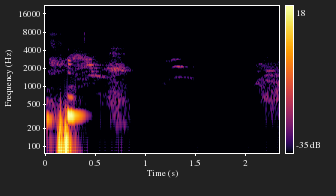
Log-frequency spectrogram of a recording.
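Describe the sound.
A stray female cat meows outside, a few cries with the first sharp and loudest and later ones softer and shorter, with a brief faint call near the middle.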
